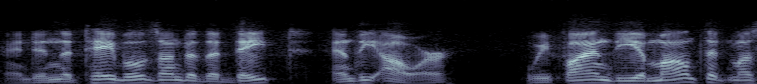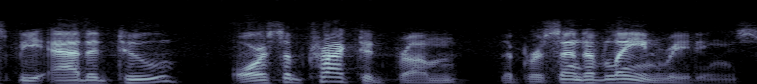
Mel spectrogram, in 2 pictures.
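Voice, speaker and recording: An American man reading a scripted instructional narration for a training film in a measured, formal, explanatory manner, on a 1960s film soundtrack. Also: mid-range voice, very animated. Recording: dull, band-limited 1960s film soundtrack.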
